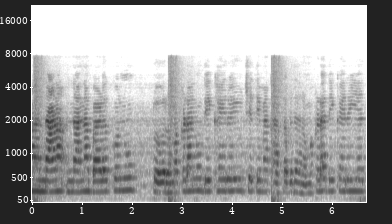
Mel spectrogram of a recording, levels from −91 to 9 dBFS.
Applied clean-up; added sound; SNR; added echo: none; Gunshot, gunfire; 19 dB; reverberation time 0.2 s.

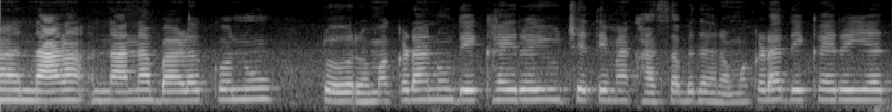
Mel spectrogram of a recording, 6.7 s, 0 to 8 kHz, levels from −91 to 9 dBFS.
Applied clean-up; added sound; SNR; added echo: none; none; none; none.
